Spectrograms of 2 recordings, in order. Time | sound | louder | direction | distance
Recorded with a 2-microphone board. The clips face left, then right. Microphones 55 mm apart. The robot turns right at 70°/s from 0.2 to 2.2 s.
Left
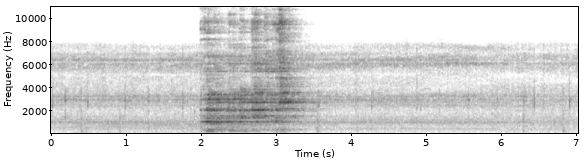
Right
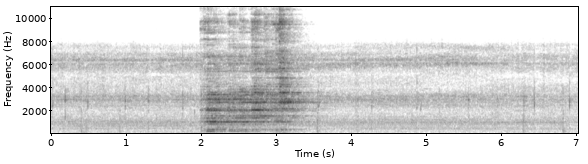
2.0 | dishes clattering | left 1 dB | 55° left (ahead or behind) | 1.0 m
